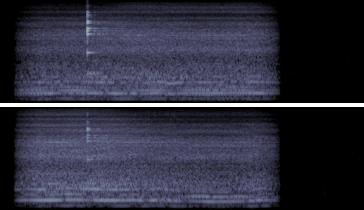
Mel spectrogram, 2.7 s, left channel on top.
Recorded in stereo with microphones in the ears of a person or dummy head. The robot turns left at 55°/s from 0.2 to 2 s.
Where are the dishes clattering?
25° left (ahead or behind), 0.9 m; by 0.8 s 20° left (ahead or behind), 0.9 m.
